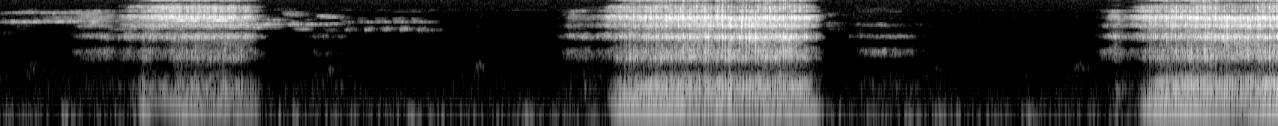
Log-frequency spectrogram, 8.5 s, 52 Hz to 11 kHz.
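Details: Self-recorded adult snoring during sleep with a Zoom H5 recorder (stereo WAV): deep, rumbling snores repeating about every three seconds, quieter breathing between, some room noise.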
